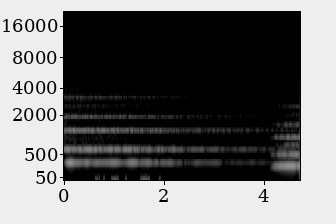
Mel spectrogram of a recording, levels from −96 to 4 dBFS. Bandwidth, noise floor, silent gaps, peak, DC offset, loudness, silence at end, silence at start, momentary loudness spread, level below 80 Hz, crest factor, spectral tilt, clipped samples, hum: 7.4 kHz; -79 dBFS; none; -38 dBFS; under 0.1%; -52 LUFS; 0 s; 0 s; 21 LU; under -90 dBFS; 14 dB; -6 dB/octave; under 0.1%; none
